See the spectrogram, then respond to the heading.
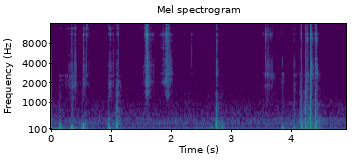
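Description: A small, hollow, painted wooden mini maraca, red with blue dots, is held in the hand and tapped with long nails. It gives quick, irregular dry taps, each a soft low knock with a bright clicky edge that dies away almost at once, with brief rustly swishes between some taps.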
